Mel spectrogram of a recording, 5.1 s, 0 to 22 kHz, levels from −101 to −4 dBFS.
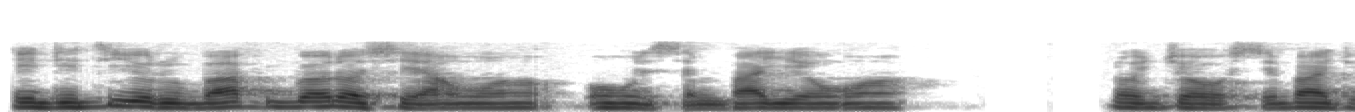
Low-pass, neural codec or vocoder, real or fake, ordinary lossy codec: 5.4 kHz; vocoder, 22.05 kHz, 80 mel bands, Vocos; fake; none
